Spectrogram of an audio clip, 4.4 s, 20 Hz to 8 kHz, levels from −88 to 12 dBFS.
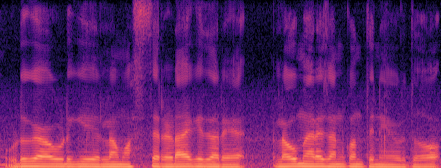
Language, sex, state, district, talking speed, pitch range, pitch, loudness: Kannada, male, Karnataka, Raichur, 135 wpm, 110-115 Hz, 115 Hz, -12 LUFS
